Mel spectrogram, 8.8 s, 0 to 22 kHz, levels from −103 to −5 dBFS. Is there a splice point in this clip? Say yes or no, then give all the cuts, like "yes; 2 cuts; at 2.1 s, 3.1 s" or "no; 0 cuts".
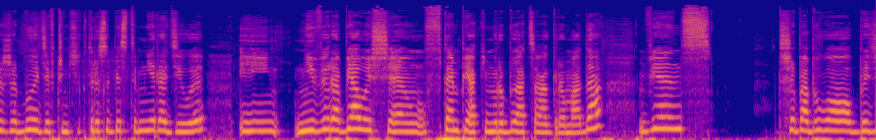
no; 0 cuts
